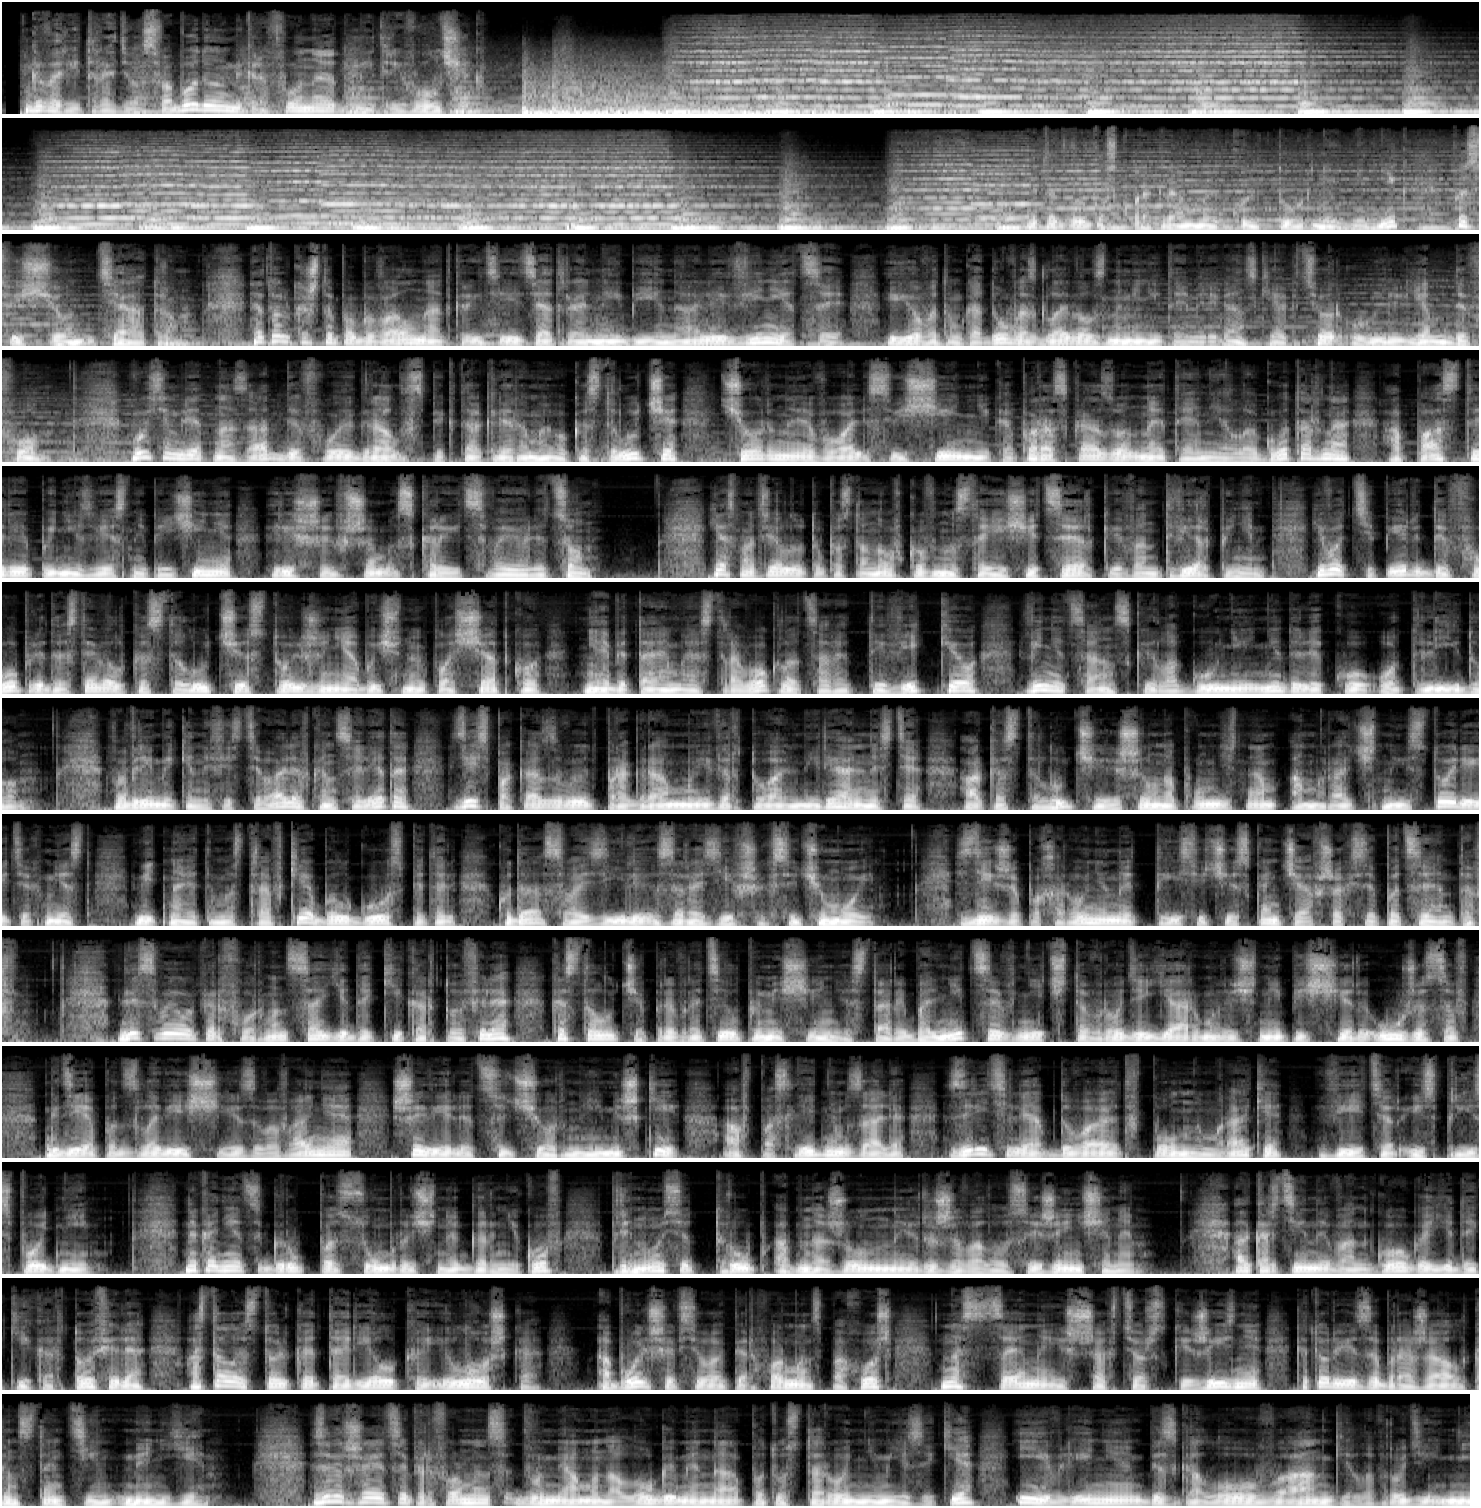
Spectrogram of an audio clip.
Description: Разговор с московским режиссером, поставившим спектакль на Бродвее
